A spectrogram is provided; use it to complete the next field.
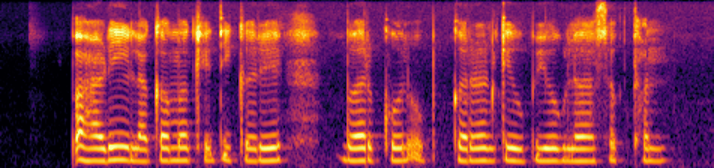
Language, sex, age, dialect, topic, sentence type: Chhattisgarhi, female, 18-24, Central, agriculture, question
